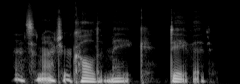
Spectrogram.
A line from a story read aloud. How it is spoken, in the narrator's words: Young said quietly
